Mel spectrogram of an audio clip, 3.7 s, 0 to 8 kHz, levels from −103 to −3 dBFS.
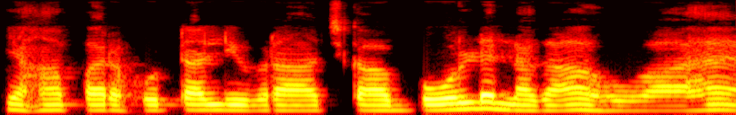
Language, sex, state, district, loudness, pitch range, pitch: Hindi, male, Uttarakhand, Uttarkashi, -22 LUFS, 135-145 Hz, 140 Hz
